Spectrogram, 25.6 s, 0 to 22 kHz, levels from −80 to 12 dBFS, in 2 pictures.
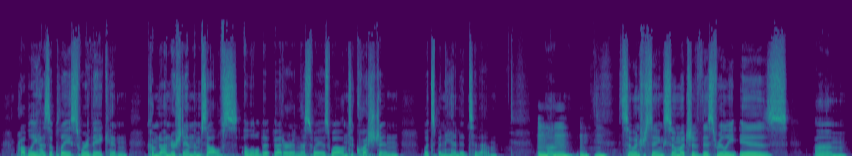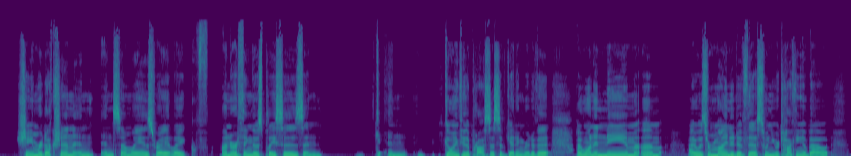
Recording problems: none

